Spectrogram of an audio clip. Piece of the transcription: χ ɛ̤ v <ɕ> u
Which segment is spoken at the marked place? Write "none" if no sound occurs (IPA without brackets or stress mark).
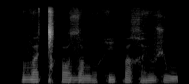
ʃ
